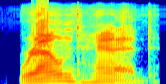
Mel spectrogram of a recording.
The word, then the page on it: Roundhead: American English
